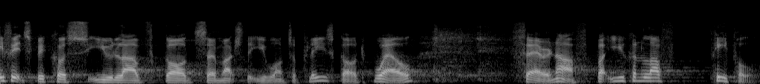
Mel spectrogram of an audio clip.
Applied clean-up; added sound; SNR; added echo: none; none; none; none.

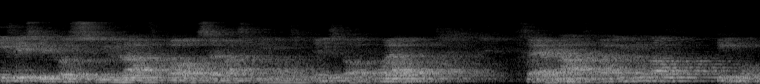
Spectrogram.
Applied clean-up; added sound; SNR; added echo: none; none; none; reverberation time 2.1 s.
